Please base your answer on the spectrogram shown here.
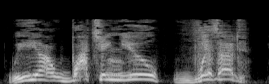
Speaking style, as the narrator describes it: he screamed

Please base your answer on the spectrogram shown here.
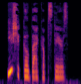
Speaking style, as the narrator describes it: Lift whispered

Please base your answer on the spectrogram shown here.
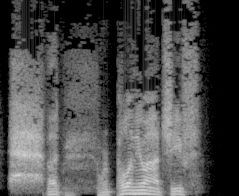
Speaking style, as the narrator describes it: He sighed and added

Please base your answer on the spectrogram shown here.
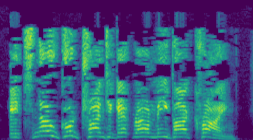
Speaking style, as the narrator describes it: shouted Mr

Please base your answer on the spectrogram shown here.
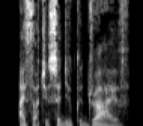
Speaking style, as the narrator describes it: he murmured

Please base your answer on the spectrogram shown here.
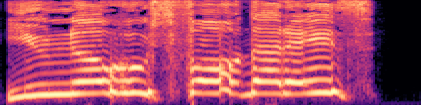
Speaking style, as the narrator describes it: he yells

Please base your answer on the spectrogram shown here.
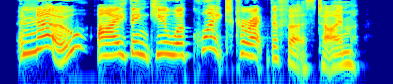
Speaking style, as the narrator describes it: I said cheerfully

